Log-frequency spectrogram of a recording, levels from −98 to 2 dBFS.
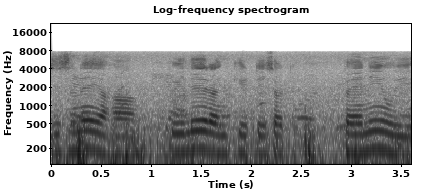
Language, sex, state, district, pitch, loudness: Hindi, male, Haryana, Charkhi Dadri, 175 Hz, -16 LUFS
